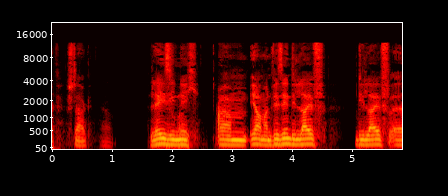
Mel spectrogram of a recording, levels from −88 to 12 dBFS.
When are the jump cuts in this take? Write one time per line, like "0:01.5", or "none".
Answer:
0:02.6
